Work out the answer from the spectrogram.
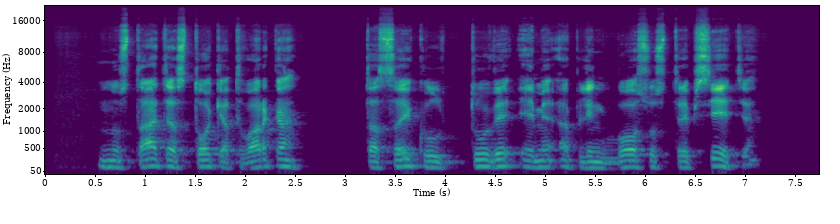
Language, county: Lithuanian, Kaunas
